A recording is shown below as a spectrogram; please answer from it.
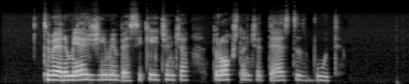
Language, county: Lithuanian, Klaipėda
